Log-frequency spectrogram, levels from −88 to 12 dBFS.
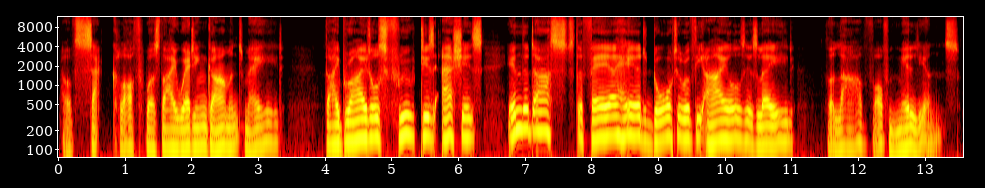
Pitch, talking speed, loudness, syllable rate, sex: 130 Hz, 125 wpm, -17 LUFS, 3.1 syllables/s, male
